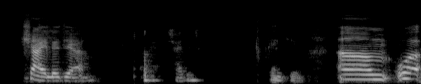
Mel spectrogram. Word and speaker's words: Shailaja: Shalija, did I pronounce that correctly? Shailaja.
